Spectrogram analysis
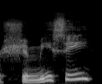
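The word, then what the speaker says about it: Tzimisce: The Zimis, or Shemisi, is apparently the official pronunciation that I refuse to personally accept.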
